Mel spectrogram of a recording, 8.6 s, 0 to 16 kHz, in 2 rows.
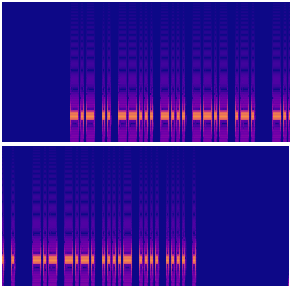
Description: Morse code, heard as a keyed tone, about 30 wpm, 700 Hz. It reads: KI7BQR DE KC4HHE
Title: USA Callsign DE Callsign 30wpm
